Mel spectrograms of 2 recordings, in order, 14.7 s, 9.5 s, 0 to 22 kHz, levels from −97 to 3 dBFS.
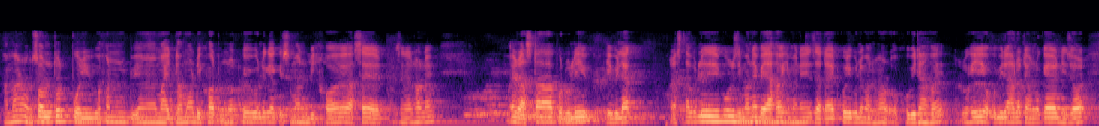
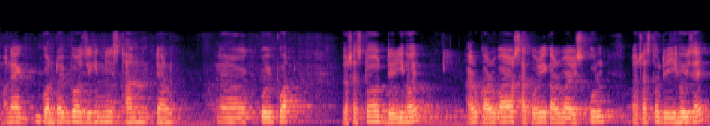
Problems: background sounds at intervals, continuous background conversations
